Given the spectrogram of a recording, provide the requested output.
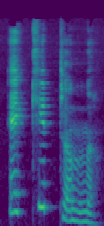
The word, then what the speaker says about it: kitten: Да, мы один звук «т» слышим, хотя в слове две буквы «т». A kitten. И сразу после «т» мы слышим звук «н».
